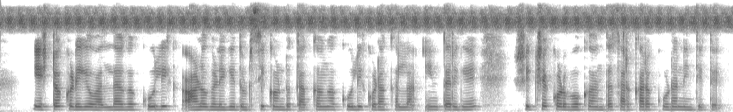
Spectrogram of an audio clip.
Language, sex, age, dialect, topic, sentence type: Kannada, female, 18-24, Central, agriculture, statement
